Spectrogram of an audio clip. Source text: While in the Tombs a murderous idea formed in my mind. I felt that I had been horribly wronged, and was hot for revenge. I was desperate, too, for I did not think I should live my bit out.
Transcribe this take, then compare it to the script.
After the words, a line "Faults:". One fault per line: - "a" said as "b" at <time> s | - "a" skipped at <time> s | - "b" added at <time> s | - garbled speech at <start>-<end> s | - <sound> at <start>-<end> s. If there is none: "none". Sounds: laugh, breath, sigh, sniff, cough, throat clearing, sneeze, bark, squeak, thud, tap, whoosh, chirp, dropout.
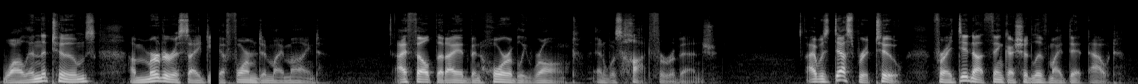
While in the Tombs a murderous idea formed in my mind. I felt that I had been horribly wronged, and was hot for revenge. I was desperate, too, for I did not think I should live my bit out.
Faults:
- dropout at 2.1-2.2 s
